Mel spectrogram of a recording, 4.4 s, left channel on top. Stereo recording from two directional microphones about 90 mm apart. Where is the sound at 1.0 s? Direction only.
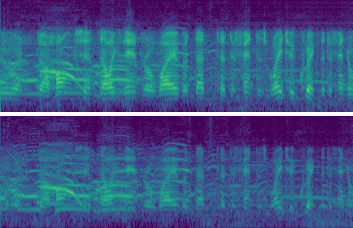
25° left (ahead or behind).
